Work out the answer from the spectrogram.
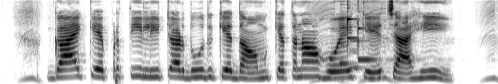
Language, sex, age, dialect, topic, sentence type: Maithili, female, 18-24, Eastern / Thethi, agriculture, question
